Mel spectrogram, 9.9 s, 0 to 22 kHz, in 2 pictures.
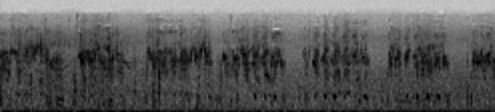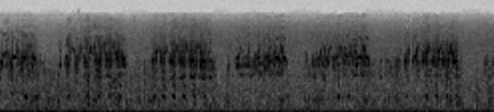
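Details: Recorded by a live camera at a black stork nest in Karula, Estonia, in mid-June 2017 around 17:55 as big fish are delivered: rhythmic series of scratchy, wheezing bursts, roughly one per second, steady throughout against background noise.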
